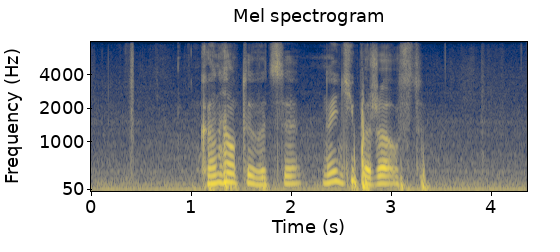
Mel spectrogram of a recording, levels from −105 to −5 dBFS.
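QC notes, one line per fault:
No faults found in this speech clip. Nothing to log.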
